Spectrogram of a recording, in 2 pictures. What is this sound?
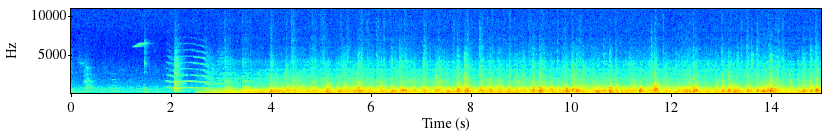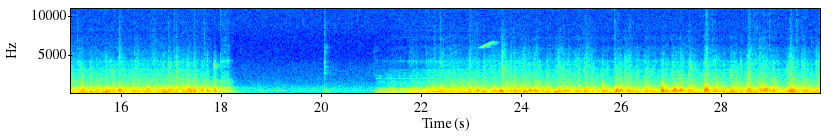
Sound effects > Objects / House appliances
Washing Mashine
Old recording, made probably with phone left next to a working washing machine, in early 2015.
